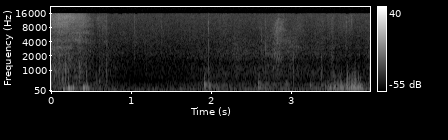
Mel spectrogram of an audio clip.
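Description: Footsteps cross a wooden floor.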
